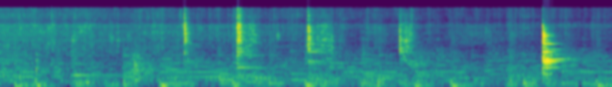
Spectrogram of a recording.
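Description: Spice paste sizzling in hot oil in a wok while a metal spatula stirs and scrapes it. About five sharp knocks of the spatula against the wok, the loudest near the end.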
